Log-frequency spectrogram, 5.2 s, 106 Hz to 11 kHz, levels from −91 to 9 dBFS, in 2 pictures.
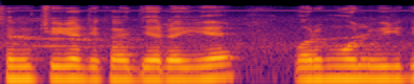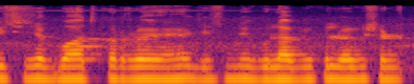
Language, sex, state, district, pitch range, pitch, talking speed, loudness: Hindi, male, Haryana, Rohtak, 135-145 Hz, 140 Hz, 220 wpm, -16 LUFS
